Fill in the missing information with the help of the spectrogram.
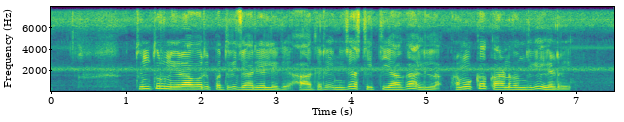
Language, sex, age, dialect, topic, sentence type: Kannada, male, 36-40, Central, agriculture, question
